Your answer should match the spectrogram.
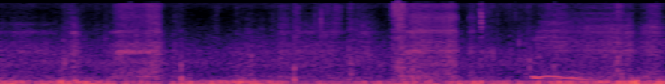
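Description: Footsteps on a grassy dirt track, a few scattered soft steps over a steady low rumble of wind on the phone's microphone.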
